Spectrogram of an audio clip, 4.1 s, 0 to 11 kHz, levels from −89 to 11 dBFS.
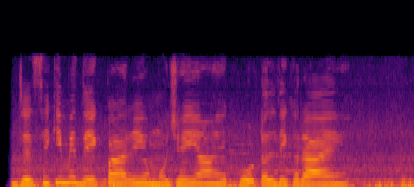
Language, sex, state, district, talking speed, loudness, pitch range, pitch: Hindi, female, Madhya Pradesh, Dhar, 200 wpm, -17 LUFS, 240-265 Hz, 255 Hz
